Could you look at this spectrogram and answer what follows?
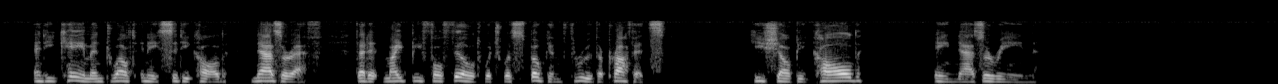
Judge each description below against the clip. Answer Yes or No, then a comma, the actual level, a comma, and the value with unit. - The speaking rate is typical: No, slow, 125 wpm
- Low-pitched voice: No, medium, 145 Hz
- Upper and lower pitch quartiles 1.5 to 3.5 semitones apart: Yes, average, 2.9 semitones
